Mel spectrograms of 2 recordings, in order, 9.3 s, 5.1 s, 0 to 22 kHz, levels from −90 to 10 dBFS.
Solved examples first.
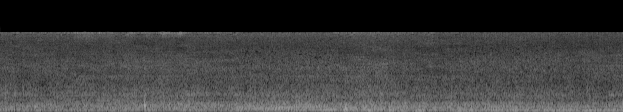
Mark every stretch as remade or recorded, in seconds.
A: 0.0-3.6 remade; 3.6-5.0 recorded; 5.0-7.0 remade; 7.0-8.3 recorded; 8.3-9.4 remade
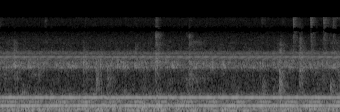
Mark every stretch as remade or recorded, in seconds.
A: 0.0-1.4 recorded; 1.4-2.6 remade; 2.6-5.1 recorded

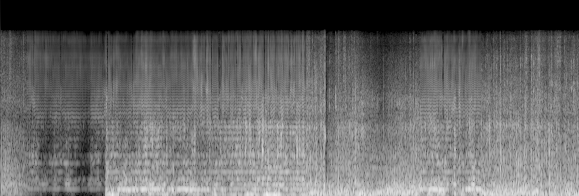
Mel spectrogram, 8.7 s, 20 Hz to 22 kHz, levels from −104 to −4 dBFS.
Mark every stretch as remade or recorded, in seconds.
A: 0.0-0.4 recorded; 0.4-4.6 remade; 4.6-6.3 recorded; 6.3-7.2 remade; 7.2-8.7 recorded

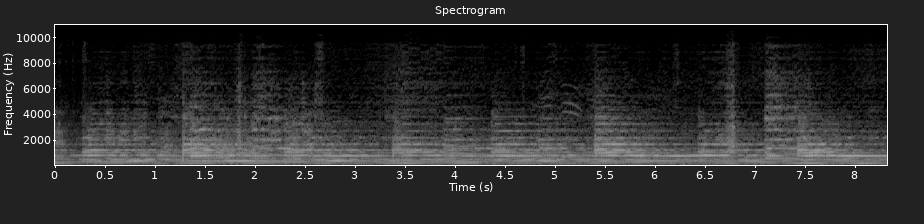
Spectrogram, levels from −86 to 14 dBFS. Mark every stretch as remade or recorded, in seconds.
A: 0.0-3.5 remade; 3.5-6.5 recorded; 6.5-8.3 remade

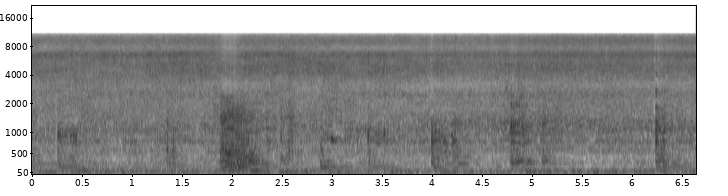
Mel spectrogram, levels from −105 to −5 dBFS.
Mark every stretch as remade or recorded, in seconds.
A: 0.0-3.8 remade; 3.8-6.6 recorded

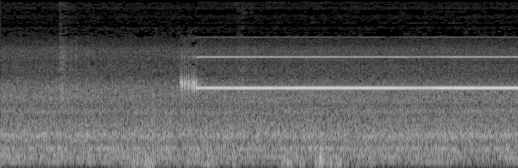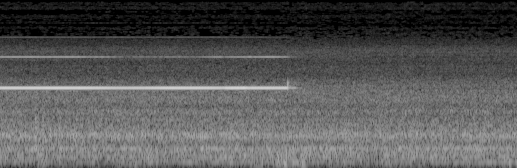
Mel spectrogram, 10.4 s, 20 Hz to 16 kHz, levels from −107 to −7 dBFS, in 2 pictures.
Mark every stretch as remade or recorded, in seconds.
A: 0.0-8.9 recorded; 8.9-10.4 remade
